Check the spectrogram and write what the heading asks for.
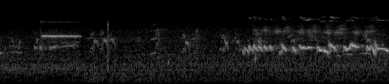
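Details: Black honeyeater in Victoria, Australia, October 2011: a brief level high whistle, then scattered faint chips, followed by a loud scratchy chattering run of quick notes in the last second and a half.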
